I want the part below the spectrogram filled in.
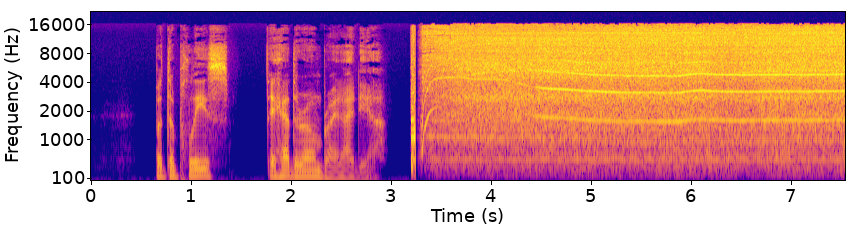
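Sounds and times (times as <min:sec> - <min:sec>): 
speech: 0:00.6 - 0:03.0
power drill whining: 0:03.2 - 0:07.5.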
